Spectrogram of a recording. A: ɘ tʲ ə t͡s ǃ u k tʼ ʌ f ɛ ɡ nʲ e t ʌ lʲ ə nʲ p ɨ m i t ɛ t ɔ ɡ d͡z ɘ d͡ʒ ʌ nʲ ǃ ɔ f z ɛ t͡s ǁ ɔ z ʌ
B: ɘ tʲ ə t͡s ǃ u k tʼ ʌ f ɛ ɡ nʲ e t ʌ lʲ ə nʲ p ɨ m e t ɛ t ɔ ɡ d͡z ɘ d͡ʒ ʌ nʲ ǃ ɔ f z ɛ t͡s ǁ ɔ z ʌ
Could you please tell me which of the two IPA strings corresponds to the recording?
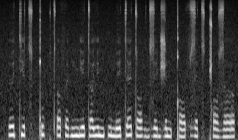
B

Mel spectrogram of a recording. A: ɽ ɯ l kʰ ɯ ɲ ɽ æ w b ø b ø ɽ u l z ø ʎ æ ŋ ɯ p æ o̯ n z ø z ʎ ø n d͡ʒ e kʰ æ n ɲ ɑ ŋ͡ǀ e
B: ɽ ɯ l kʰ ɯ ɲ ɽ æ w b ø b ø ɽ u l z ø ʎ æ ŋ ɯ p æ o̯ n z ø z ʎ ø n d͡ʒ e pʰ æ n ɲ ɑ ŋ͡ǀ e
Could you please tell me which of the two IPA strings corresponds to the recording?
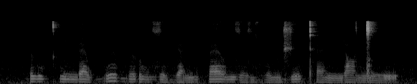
A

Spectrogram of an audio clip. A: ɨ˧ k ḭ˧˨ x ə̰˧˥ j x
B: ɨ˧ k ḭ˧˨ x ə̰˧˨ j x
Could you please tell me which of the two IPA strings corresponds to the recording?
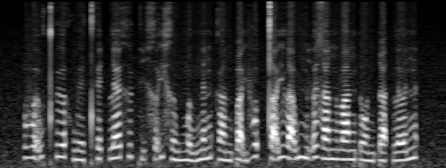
A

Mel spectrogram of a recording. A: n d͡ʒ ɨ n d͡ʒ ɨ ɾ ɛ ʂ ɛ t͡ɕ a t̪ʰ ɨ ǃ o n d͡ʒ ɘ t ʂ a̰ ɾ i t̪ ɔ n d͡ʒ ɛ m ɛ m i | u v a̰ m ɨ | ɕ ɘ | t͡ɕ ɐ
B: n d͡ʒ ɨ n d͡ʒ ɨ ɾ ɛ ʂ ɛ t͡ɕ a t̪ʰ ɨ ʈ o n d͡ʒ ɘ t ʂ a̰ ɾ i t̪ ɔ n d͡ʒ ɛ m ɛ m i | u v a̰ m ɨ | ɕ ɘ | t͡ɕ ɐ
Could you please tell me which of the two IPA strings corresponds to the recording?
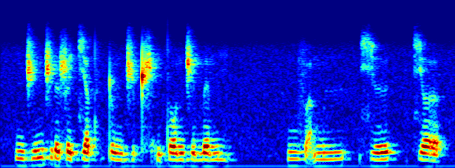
B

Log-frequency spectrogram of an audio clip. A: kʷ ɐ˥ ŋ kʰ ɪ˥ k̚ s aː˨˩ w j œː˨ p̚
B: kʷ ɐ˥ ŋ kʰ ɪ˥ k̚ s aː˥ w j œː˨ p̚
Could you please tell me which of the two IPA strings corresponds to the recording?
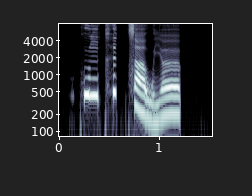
A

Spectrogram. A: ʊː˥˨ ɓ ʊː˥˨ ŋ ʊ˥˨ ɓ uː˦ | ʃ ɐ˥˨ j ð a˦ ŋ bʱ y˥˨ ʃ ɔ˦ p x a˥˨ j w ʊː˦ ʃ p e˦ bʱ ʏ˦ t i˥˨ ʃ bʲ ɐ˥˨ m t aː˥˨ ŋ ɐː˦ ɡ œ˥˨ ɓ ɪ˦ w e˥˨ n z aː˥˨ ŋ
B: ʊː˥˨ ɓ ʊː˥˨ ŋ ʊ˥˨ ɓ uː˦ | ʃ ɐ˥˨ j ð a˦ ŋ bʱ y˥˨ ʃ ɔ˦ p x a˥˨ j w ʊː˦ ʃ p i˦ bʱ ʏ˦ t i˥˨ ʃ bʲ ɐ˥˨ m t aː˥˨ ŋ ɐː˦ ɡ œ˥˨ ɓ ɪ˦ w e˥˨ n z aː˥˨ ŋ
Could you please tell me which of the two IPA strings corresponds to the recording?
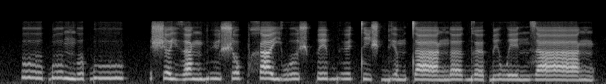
A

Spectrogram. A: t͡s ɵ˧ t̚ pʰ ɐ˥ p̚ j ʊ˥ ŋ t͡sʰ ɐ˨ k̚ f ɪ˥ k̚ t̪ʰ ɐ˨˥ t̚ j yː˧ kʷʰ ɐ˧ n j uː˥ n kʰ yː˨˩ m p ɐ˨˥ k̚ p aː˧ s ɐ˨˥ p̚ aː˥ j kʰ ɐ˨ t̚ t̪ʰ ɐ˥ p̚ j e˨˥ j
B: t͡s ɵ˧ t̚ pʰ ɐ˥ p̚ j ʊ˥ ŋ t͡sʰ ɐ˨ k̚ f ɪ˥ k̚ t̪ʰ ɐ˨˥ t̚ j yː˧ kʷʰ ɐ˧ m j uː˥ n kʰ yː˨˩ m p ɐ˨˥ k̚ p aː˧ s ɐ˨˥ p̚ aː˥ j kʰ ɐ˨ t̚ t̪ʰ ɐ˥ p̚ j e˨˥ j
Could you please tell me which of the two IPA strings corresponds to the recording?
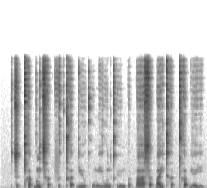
B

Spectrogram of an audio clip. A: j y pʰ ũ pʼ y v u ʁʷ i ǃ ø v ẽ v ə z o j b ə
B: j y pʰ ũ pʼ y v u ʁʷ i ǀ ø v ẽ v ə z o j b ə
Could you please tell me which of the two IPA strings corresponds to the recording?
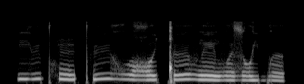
A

